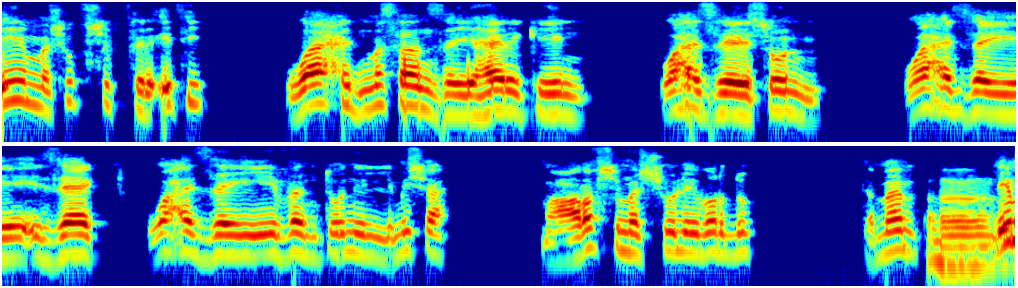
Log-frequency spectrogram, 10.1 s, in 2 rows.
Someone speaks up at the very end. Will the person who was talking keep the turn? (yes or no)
yes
